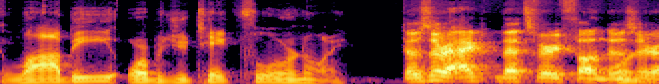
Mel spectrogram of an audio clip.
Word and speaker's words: Flournoy: So so Sinnott, Lob, not Lobby, yeah, Flournoy.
